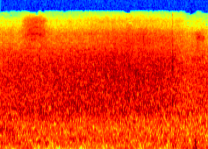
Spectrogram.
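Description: Steady rushing of a mountain stream's water.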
